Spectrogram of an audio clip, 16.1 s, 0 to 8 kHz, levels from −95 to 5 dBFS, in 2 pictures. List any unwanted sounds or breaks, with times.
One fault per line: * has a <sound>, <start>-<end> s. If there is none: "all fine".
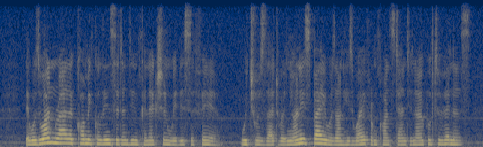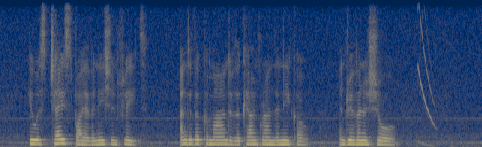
* has a chirp, 15.0-15.4 s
